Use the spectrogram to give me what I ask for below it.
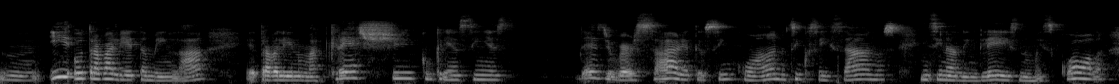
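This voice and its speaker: At a fairly slow pace, a woman speaks with a Spanish accent. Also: fairly high pitch for a woman, lively intonation. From Colombia, Bogotá. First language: Spanish (speaking Portuguese). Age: 20s. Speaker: language teacher and mother vlogger. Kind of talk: casual vlog introduction.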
